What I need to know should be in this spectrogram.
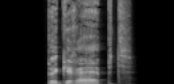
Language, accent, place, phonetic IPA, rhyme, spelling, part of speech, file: German, Germany, Berlin, [bəˈɡʁɛːpt], -ɛːpt, begräbt, verb, De-begräbt.ogg
- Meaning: third-person singular present of begraben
